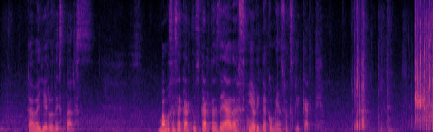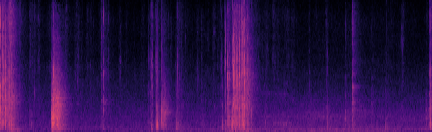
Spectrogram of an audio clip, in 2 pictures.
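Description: A deck of cards is shuffled with soft riffling and flicking.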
